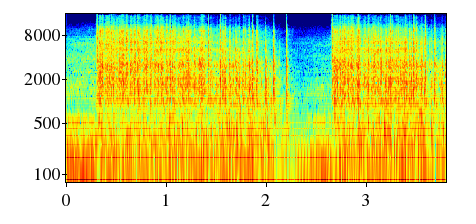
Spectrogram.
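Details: Motorstar Xplorer Z200 motorcycle after a road test: rapid rattling metallic clatter on cranking with no firing; the flywheel key/pin sheared, letting the flywheel come loose, and the stator was destroyed.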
